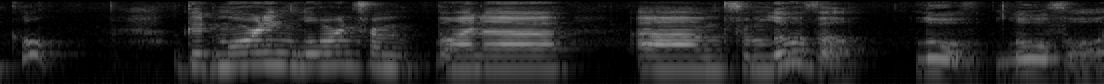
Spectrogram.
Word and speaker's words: Louisville: Good morning, Lauren from Louisville. Louisville. Is that how you say it? Not Louisville, but Louisville. Kind of like Lancaster, PA, Lancaster.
